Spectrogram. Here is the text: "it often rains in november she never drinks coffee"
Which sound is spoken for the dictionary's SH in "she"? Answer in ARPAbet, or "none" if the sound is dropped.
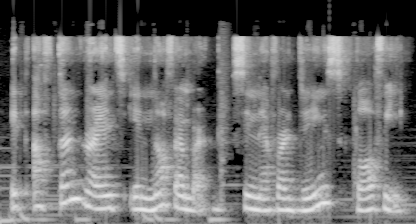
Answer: S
